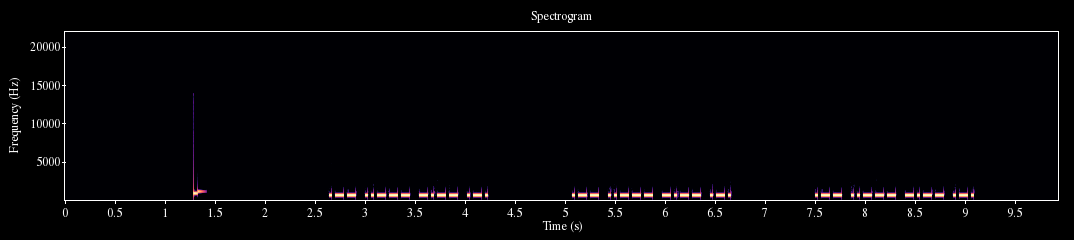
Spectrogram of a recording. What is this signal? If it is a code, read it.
Morse code, heard as a keyed tone, about 38 wpm, 700 Hz. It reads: W2YR W2YR W2YR
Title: Call Signs Repeated 2x - 40wpm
